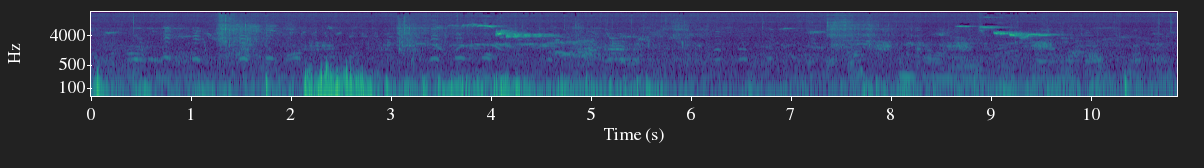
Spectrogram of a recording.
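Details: Common eider (Somateria mollissima) in Regent's Park, London, giving low, hollow crooning calls that rise and fall briefly, over wind rumble with faint high chirps from small birds.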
